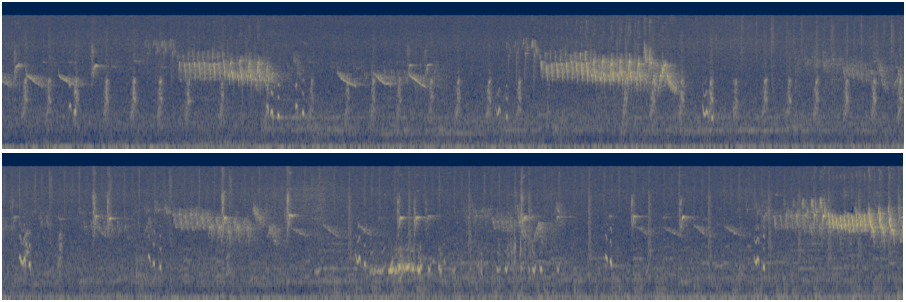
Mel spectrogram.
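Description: Birdsong: several birds chirping with many short, falling notes, and a dense, rapid trilling song that comes back several times.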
